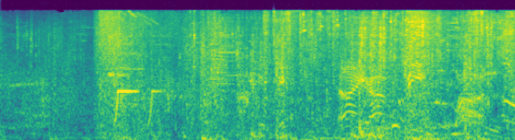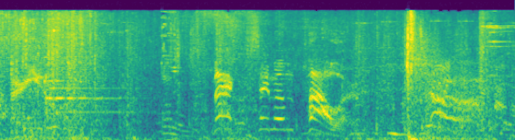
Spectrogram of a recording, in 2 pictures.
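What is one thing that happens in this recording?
Game weapons fire in rapid bursts with sharp impacts.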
